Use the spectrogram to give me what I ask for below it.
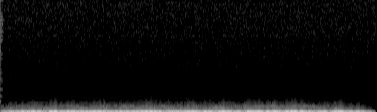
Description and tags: Sonido de vació
magic, misterious, void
